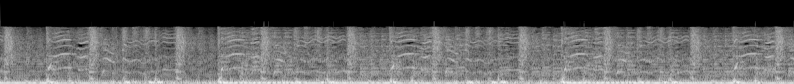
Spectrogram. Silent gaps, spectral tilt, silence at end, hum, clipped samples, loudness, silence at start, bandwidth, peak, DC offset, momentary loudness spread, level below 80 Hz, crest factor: none; -5.5 dB/octave; 0 s; none; under 0.1%; -11 LUFS; 0 s; 6 kHz; 0 dBFS; under 0.1%; 3 LU; -12 dBFS; 10 dB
